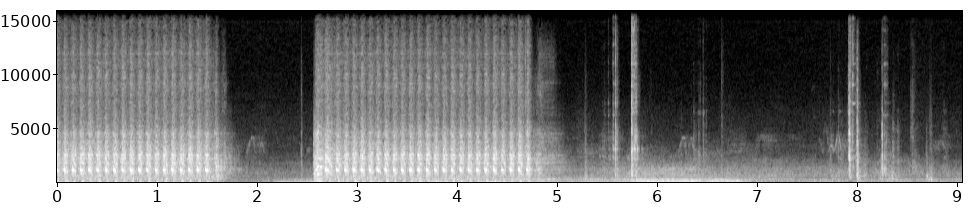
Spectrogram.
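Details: BMW S1000XR cranking: two bursts of fast, even clatter about four a second, engine never catches; cranks with no start, cause unknown.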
